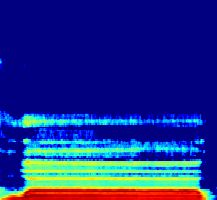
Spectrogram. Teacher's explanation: वाव को हमने होंठों से अदा करना है, होंठों को गोल करके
